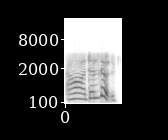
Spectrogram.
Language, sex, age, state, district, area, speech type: Assamese, female, 30-45, Assam, Goalpara, urban, conversation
